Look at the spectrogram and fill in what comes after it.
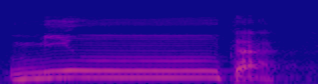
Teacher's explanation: Ketemu kaf maka dominan kepada huruf eng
